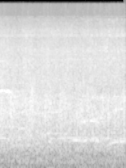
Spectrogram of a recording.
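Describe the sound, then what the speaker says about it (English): Audience applause at a men's singles table tennis final rewarding a player's sportsmanship, a steady dense wash of clapping from a large crowd that holds evenly throughout. "little round of applause for him for sportsmanship"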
